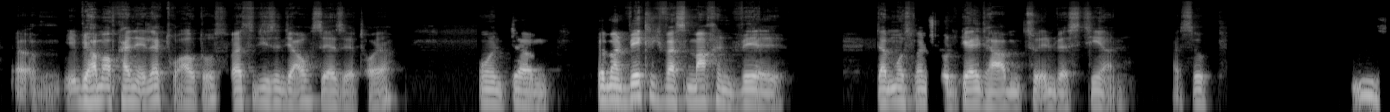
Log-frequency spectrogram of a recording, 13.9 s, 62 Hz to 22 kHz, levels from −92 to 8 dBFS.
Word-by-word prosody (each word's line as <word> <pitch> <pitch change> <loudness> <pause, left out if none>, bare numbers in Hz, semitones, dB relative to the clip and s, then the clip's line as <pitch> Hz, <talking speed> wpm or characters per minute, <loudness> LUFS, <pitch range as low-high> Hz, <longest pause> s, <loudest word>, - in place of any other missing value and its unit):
ähm, - - -8
i 110 - -4
wir 120 - +6
haben 115 +1 +6
auch 115 - +3
keine 110 -2 +3
Elektroautos, 120 +2 -2
weißt 105 0 +1
du, - - -11
die 110 -1 -5
sind 105 -2 -4
ja 105 - +2
auch 110 0 -2
sehr, 100 -3 -1
sehr - - -6
teuer. - - -6 0.8
Und, 100 -2 -2
ähm, 95 -3 0 0.4
wenn 120 0 +3
man 120 -3 +5
wirklich 140 -4 +6
was 115 0 +4
machen 115 -5 +1
will, 100 -4 0 0.9
dann 105 -1 +3
muss 110 -1 -2
man 105 0 -1
schon - - -2
Geld 100 -1 +4
haben 90 0 +1
zu - - -4
investieren, 90 0 -5 0.4
weißt - - -15
du? 100 0 -3 1.4
Hm. 155 -2 -4
105 Hz, 150 wpm, -26 LUFS, 95-115 Hz, 1.4 s, wir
